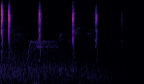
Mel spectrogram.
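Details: Two Karoo scrub robins give scratchy alarm calls: six sharp, dry ticking notes at an uneven pace, with a faint thin whistle in the background.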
